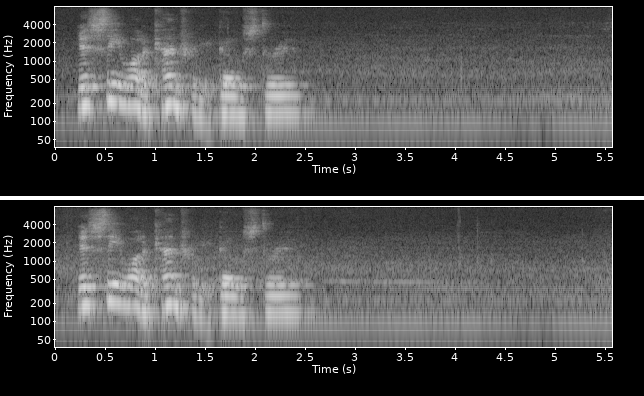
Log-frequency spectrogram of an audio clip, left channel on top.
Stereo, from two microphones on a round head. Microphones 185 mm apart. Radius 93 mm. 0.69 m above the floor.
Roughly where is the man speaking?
Centre.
